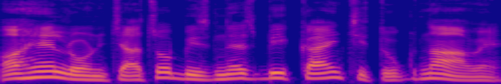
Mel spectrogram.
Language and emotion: Goan Konkani, neutral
